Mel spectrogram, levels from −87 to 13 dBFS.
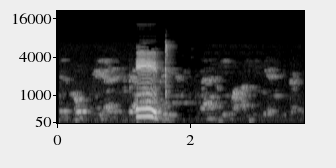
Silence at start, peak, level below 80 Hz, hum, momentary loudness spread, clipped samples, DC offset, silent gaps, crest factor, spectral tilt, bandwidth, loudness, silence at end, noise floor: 0.05 s; -2 dBFS; -70 dBFS; none; 24 LU; under 0.1%; under 0.1%; none; 20 dB; -2 dB/octave; 7.6 kHz; -15 LUFS; 0.2 s; -42 dBFS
